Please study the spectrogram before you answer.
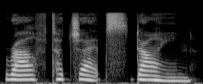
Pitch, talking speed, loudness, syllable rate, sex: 205 Hz, 90 wpm, -17 LUFS, 5.3 syllables/s, female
